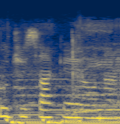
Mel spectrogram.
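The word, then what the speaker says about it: Kuchisake-onna: I think it's Kuchosaki Onna. Kuchosaki Onna. I think. Kuchisake Onna. Yes, I think that's how you say it.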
